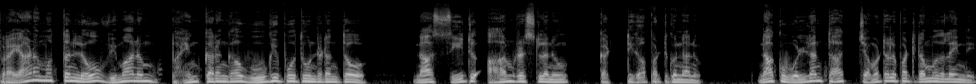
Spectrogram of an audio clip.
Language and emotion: Telugu, fearful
